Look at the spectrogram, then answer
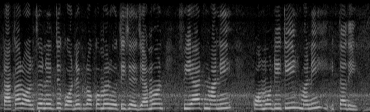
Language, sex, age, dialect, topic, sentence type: Bengali, female, 18-24, Western, banking, statement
